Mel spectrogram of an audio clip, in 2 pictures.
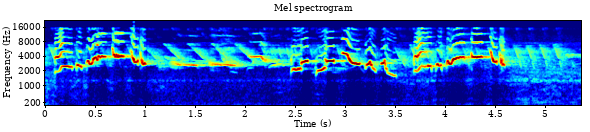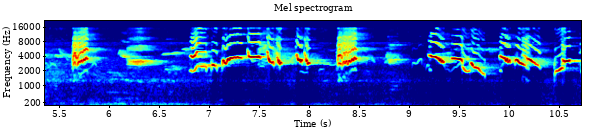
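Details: Oriental magpie-robin (kacer) in an emotional, agitated state, delivering isian song: nearly continuous loud whistled phrases with quick trills and twisting slurs, interrupted briefly by a rustling noise midway.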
